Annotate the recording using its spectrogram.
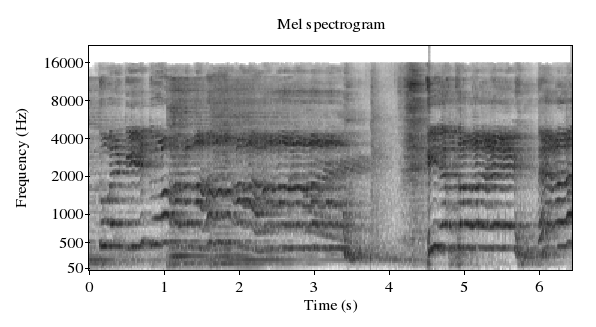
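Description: A woman singing a flamenco-style song into a handheld microphone, with long, wavering, ornamented held notes. The voice breaks off briefly about four seconds in and then comes back.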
